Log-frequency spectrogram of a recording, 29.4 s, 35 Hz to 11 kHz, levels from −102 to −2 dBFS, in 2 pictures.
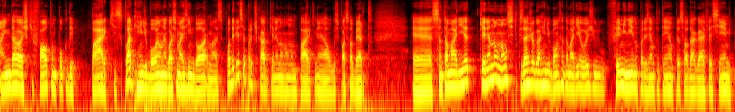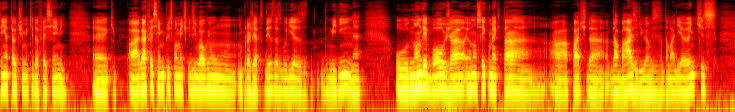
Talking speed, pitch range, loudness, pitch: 200 wpm, 100-120 Hz, -28 LUFS, 110 Hz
